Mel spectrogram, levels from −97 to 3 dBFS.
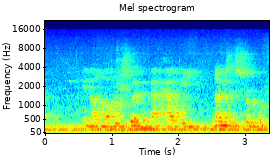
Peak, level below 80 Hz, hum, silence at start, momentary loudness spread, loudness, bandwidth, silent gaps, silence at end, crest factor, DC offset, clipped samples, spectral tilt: -4 dBFS; -38 dBFS; none; 0 s; 7 LU; -20 LUFS; 11.5 kHz; none; 0 s; 14 dB; under 0.1%; under 0.1%; -8 dB/octave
